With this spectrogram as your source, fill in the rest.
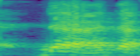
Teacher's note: makhraj huruf dal hujung lidah letak belakang gigi atas · Kalau ada angin sikit, adjust sampai tak ada angin. Itu makhraj dal. Da. Tapi masa kita sebut da tu, tetap jaga pangkal lidah supaya turun.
